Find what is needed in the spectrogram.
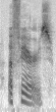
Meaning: plural of affair
- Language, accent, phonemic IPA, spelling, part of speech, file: English, US, /əˈfɛɹz/, affairs, noun, En-us-affairs.ogg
